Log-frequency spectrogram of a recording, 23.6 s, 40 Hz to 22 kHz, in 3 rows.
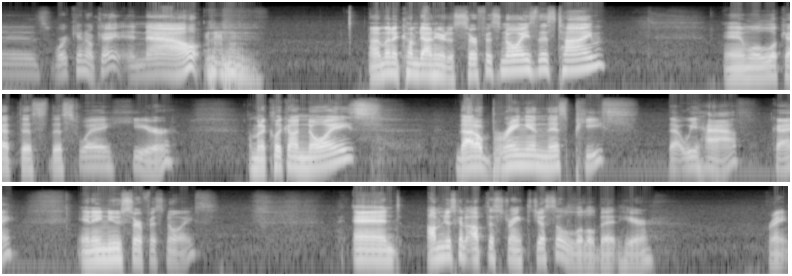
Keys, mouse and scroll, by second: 2.7-6.1 drag, 6.1 alt+right click, 6.7 ctrl+right click, 7.5 alt+right click, 8.7-10.3 ctrl+alt+right drag, 10.3 click, 11.5-13.7 right drag, 13.8-20.5 ctrl+alt+right drag, 20.5-21.8 drag, 21.8-23.6 drag.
